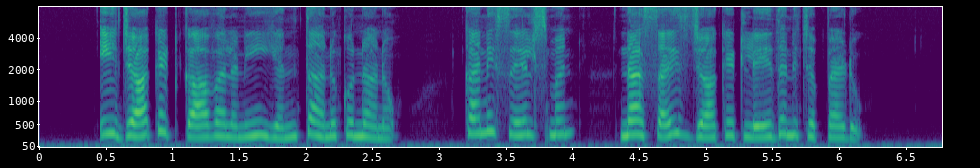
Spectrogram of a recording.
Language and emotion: Telugu, sad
